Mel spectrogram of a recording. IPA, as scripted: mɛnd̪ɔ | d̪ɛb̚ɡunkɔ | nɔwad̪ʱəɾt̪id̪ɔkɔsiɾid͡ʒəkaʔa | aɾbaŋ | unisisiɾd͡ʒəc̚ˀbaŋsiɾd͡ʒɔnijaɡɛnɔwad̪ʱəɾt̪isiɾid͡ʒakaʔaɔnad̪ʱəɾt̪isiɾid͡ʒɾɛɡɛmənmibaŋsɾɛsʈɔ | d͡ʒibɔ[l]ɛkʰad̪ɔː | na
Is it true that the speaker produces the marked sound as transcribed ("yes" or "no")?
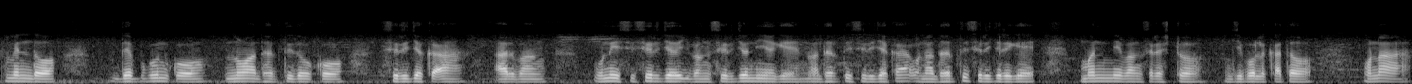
yes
